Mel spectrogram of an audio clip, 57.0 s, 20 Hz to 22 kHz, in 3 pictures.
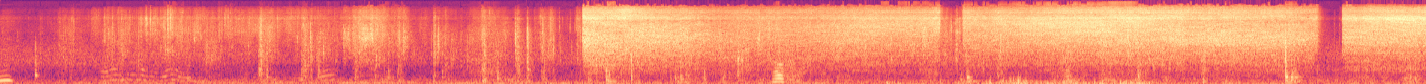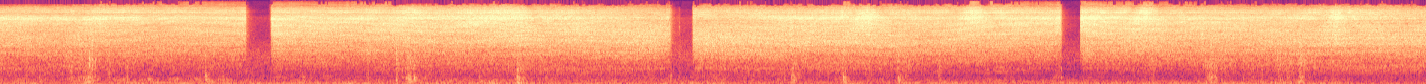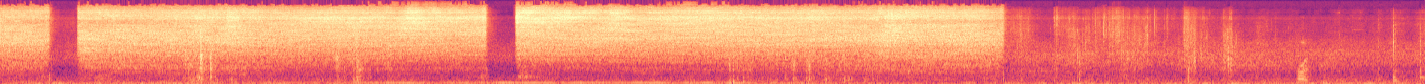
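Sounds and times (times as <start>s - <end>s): paint spray gun hissing: 7.8s - 51.4s.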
